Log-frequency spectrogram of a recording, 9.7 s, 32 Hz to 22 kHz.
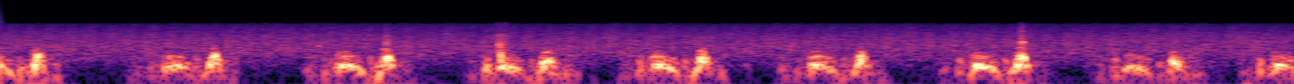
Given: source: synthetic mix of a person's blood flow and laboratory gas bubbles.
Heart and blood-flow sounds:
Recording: Doppler ultrasound of blood flow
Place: precordium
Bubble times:
3.71-3.81 s: bubbles
From the record:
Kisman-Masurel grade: 113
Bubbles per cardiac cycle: 1 to 2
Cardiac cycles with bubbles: 1 to 10%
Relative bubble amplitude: loud (0.450 to 0.775)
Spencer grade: 1 (occasional bubble signal discernible with the cardiac motion signal, with majority of cardiac periods free of bubbles)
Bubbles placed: only in the low amplitude regions of the cardiac cycle

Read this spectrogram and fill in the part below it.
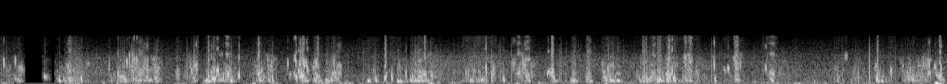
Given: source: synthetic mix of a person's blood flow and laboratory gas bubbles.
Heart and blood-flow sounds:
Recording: Doppler ultrasound of blood flow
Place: subclavian vein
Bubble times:
0.00-0.26 s: bubbles
0.42-0.92 s: bubbles
1.06-1.63 s: bubbles
1.76-1.82 s: bubbles
1.88-1.98 s: bubbles
2.03-2.43 s: bubbles
2.53-2.78 s: bubbles
2.84-3.42 s: bubbles
3.65-4.41 s: bubbles
4.62-5.08 s: bubbles
5.11-5.38 s: bubbles
5.44-5.60 s: bubbles
5.71-5.81 s: bubbles
5.84-5.95 s: bubbles
6.00-6.27 s: bubbles
6.33-7.01 s: bubbles
7.12-7.20 s: bubbles
7.23-7.45 s: bubbles
7.63-7.77 s: bubbles
8.33-8.49 s: bubbles
8.72-8.96 s: bubbles
8.99-9.47 s: bubbles
From the record:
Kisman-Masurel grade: 343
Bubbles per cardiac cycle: rolling drumbeat, 9 or more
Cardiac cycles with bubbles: 100%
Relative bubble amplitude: loud (0.450 to 0.775)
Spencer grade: 3 (all of the cardiac periods contain showers or single bubble signals, but not dominating or overriding the cardiac motion signals)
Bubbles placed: anywhere in the cardiac cycle

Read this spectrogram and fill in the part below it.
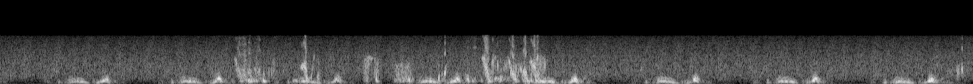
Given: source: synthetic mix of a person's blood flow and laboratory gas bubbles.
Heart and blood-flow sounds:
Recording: Doppler ultrasound of blood flow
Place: precordium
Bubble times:
2.34-2.78 s: bubbles
2.92-3.23 s: bubbles
3.62-3.82 s: bubbles
3.94-4.14 s: bubbles
4.36-4.50 s: bubbles
4.63-5.49 s: bubbles
9.56-9.67 s: bubbles
From the record:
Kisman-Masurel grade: 222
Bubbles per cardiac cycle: several, 3 to 8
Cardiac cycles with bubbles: 10 to 50%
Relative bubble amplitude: moderate (0.250 to 0.450)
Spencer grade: 2 (many but less than half of the cardiac periods contain bubble signals, singularly or in groups)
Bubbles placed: only in the low amplitude regions of the cardiac cycle

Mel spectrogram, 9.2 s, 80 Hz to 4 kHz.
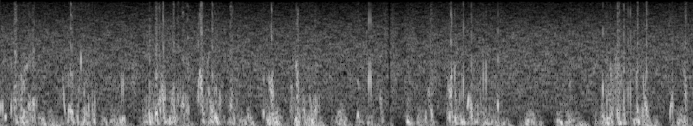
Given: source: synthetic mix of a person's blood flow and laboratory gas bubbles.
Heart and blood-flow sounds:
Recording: Doppler ultrasound of blood flow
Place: precordium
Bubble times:
0.00-0.55 s: bubbles
0.81-1.31 s: bubbles
1.55-1.71 s: bubbles
1.76-1.81 s: bubbles
1.90-2.54 s: bubbles
2.61-3.38 s: bubbles
3.48-3.73 s: bubbles
3.85-4.32 s: bubbles
4.74-4.83 s: bubbles
4.87-4.99 s: bubbles
5.06-5.16 s: bubbles
5.40-5.50 s: bubbles
5.65-5.81 s: bubbles
5.94-6.73 s: bubbles
7.99-8.71 s: bubbles
8.90-9.02 s: bubbles
9.10-9.19 s: bubbles
From the record:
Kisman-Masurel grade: 333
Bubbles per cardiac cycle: rolling drumbeat, 9 or more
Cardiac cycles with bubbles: 50 to 99%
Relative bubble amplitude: loud (0.450 to 0.775)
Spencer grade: 3 (all of the cardiac periods contain showers or single bubble signals, but not dominating or overriding the cardiac motion signals)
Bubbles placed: anywhere in the cardiac cycle

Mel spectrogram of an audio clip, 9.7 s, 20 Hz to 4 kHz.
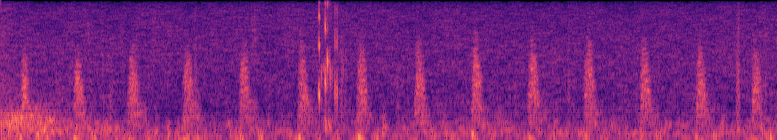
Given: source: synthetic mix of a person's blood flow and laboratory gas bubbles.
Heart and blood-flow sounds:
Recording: Doppler ultrasound of blood flow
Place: subclavian vein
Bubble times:
3.95-4.22 s: bubbles
From the record:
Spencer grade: 1 (occasional bubble signal discernible with the cardiac motion signal, with majority of cardiac periods free of bubbles)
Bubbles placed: anywhere in the cardiac cycle

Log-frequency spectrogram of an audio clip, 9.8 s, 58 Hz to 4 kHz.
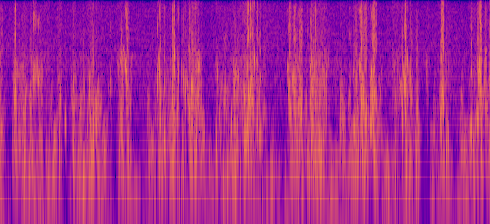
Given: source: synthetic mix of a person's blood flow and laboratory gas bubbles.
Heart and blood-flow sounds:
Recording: Doppler ultrasound of blood flow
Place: precordium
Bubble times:
0.00-0.09 s: bubbles
0.23-1.01 s: bubbles
1.15-1.25 s: bubbles
1.27-1.36 s: bubbles
1.40-2.05 s: bubbles
2.18-2.26 s: bubbles
2.33-2.65 s: bubbles
3.08-4.12 s: bubbles
4.30-5.33 s: bubbles
5.73-6.58 s: bubbles
6.78-7.66 s: bubbles
7.83-8.45 s: bubbles
8.50-8.58 s: bubbles
8.76-9.03 s: bubbles
9.38-9.82 s: bubbles
From the record:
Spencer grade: 4 (maximum detectable bubble signal sounding continuously throughout systole and diastole of every cardiac period, and overriding the amplitude of the normal cardiac signals)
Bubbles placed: only in the low amplitude regions of the cardiac cycle

